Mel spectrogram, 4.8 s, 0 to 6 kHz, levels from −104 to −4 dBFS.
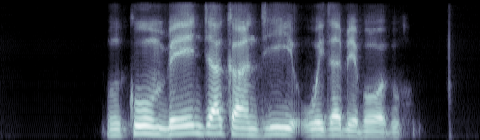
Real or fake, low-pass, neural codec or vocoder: fake; 5.4 kHz; codec, 16 kHz, 0.7 kbps, FocalCodec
